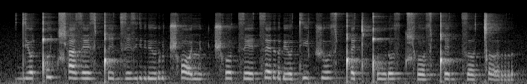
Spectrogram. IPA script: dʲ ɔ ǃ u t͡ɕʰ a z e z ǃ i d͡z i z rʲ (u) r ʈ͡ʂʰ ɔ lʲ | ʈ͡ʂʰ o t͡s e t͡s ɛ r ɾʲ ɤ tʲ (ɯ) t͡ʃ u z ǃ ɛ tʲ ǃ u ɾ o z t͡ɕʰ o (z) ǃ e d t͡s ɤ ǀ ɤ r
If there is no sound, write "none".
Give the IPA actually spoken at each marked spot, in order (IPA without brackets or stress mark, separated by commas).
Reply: u, ɯ, z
